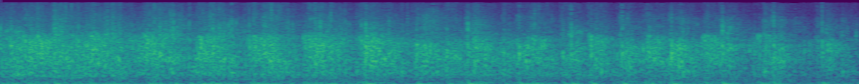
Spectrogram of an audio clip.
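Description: An audience claps in a sustained round of applause, dense and steady for about four seconds, with a bright, crackling texture and no voices standing out.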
